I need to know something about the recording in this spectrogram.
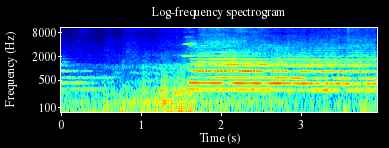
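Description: Train wheels clatter over the rails.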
